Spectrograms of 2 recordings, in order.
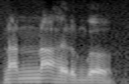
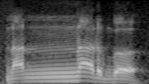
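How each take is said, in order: First: It is said plainly, in a warm tone. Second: It is drawn out and pressed, in a biting tone. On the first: It is a genuine blessing. "ஆசீர்வாதம் பண்றோம்னு அர்த்தம்" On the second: It wishes the listener ruin. "இழுத்து சொல்லலையா நம்ம?"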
